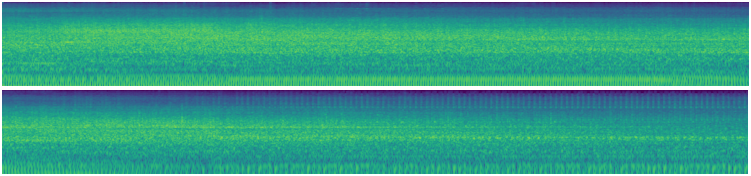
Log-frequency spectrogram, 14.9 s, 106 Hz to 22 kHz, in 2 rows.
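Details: Morra F25-6 disc mower on a tractor, test run after repair (it had a pod bearing failure the year before and is down again). The mower spins up and settles into a smooth, steady whir with no clatter or metal striking; running normally.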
